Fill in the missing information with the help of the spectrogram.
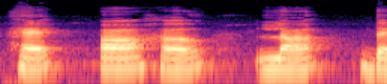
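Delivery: आह्लाद drawn out very slowly, each sound clear; careful pronunciation. Shown as a demonstration. Teacher showing students how to say आह्लाद, very slow and careful. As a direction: stretch out आह्लाद so students hear the ह and ल. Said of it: "इस तरीके से इसको उच्चारण करेंगे आह्लाद".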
